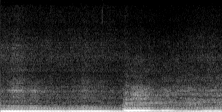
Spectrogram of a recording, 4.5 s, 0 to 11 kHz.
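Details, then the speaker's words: BMW M4 after new spark plugs and charge cooler, stock chargepipes, distilled-water coolant; exhaust valves open and it turns sharply louder and fuller, steady and smooth; idled 10-15 minutes and held at 3,000 rpm. Normal running, loud exhaust. "it's loud. Alright, so I've had the car idling for probably like 10-15 minutes now. Also been holding it at like 3K RPM. Sounds good. Idle sounds fine."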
